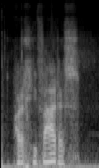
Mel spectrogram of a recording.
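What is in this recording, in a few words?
"archivaris", Dutch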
